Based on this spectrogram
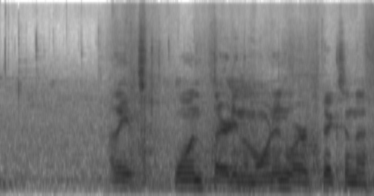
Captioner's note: horse on pavement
